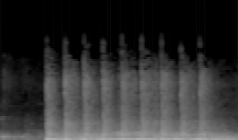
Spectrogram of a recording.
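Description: A supporters' drum beaten fast and evenly, about seven strokes a second, starting suddenly about half a second in, with a steady low tone beneath.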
